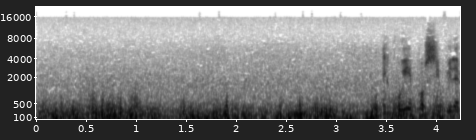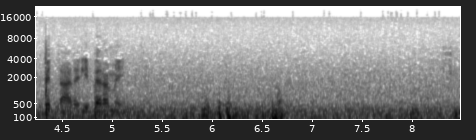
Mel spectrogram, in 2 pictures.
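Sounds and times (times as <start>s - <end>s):
low continuous rumble of sea and water heard from a ferry: 0.0s - 8.4s
steady wind buffeting the microphone on a ferry: 0.0s - 8.4s
speech: 3.7s - 5.4s.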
